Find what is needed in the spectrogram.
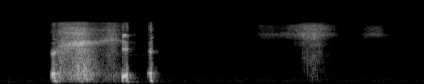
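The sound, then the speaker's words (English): A loud cough bursts out with a couple of short, sharp follow-up hacks, then softer breathy, hissing exhales trail off after a brief pause. No talking. “Oh, did a cough.”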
